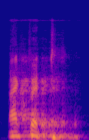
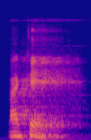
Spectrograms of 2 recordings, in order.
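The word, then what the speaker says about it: Maquet: MACPET. T is silent. So, how do you pronounce it? MACPET.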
